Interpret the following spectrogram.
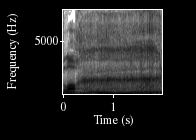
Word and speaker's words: Loch: You're correct in the pronunciation of Loch, Gyles, because that's the way we do it in Scotland.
